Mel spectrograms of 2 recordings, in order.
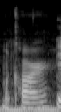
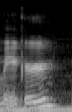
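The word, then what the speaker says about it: Makar: McCarr. – It is McCarr, not Maker.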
